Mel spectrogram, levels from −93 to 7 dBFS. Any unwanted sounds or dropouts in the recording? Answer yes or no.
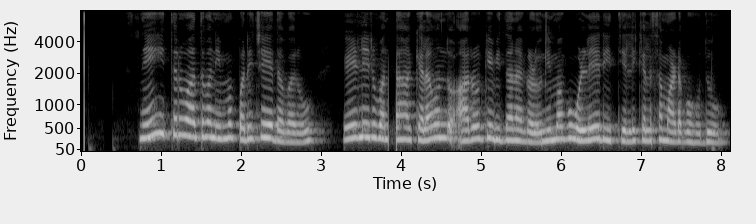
yes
